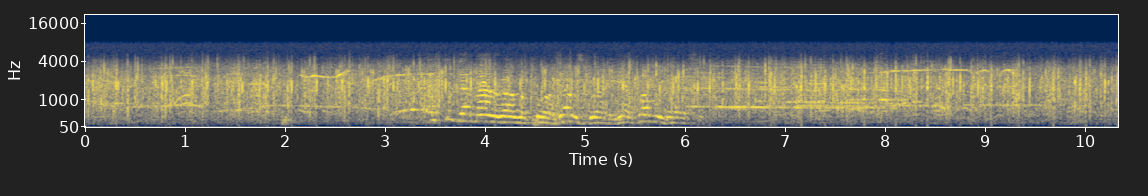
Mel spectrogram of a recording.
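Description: An audience claps loudly in a large hall.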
